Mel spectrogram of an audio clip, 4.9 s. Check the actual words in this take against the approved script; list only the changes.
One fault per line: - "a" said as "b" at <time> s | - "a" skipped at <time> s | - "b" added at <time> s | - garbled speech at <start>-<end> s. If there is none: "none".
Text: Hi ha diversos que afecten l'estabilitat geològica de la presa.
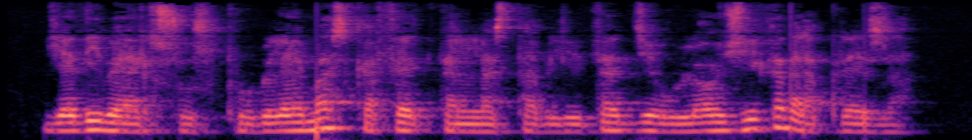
- "problemes" added at 1.2 s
